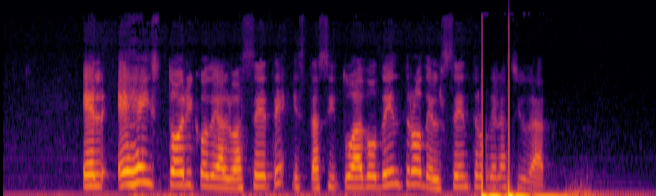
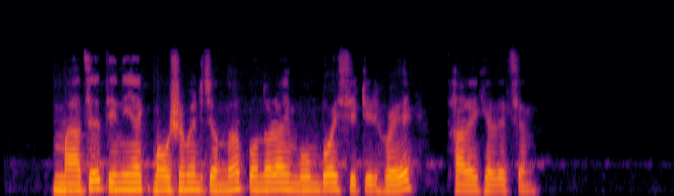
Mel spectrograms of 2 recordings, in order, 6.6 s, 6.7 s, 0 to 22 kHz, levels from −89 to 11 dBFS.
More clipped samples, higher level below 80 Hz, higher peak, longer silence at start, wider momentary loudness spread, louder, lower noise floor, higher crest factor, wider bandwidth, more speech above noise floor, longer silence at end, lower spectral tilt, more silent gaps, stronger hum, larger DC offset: first, 0.3% vs under 0.1%; first, -30 dBFS vs -52 dBFS; about the same, 0 dBFS vs -2 dBFS; first, 0.85 s vs 0.55 s; first, 14 LU vs 8 LU; second, -18 LUFS vs -15 LUFS; second, -46 dBFS vs -76 dBFS; about the same, 16 dB vs 14 dB; first, 13.5 kHz vs 7 kHz; second, 31 dB vs 62 dB; second, 0.65 s vs 1.4 s; second, -6 dB/octave vs -9 dB/octave; neither; neither; neither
